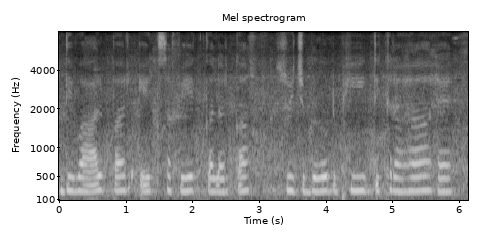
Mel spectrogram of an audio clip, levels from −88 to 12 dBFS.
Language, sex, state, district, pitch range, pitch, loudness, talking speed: Hindi, female, Uttar Pradesh, Lucknow, 230-250 Hz, 245 Hz, -13 LUFS, 115 wpm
